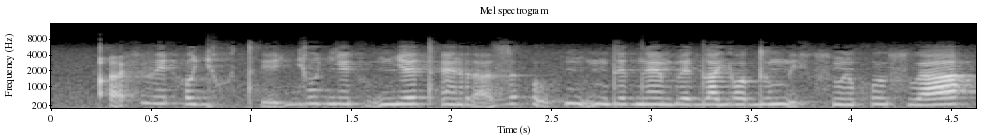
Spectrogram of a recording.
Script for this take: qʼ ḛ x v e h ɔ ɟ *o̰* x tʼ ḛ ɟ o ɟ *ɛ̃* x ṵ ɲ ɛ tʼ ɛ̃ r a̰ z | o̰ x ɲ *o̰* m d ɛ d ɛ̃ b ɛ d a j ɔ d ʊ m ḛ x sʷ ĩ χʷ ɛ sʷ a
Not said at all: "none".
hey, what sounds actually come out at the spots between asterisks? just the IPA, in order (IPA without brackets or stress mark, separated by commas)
o̰, ẽ, ṵ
